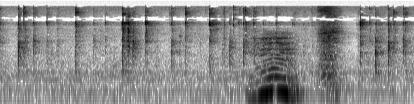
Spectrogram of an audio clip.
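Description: A man's closed-mouth "mmm" hum while tasting food, once, its pitch rising and then falling, about two and a half seconds in. Faint irregular clicking runs underneath.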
